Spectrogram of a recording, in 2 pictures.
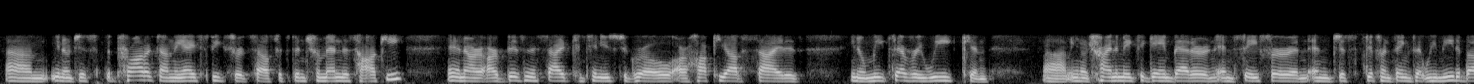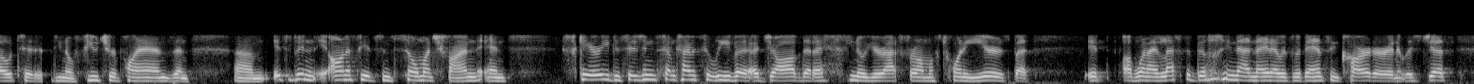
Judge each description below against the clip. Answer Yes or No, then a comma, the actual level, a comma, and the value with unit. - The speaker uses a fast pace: Yes, fast, 220 wpm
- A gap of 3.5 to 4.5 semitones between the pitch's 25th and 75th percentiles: No, average, 2.8 semitones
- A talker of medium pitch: Yes, medium, 170 Hz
